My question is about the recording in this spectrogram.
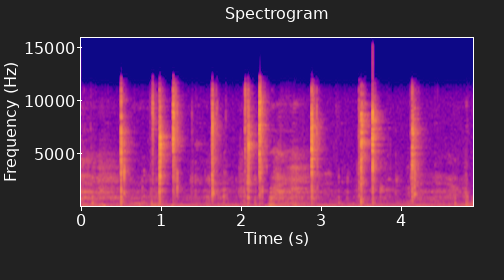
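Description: Close-miked mouth sounds of eating pig feet: about a dozen sharp smacks and clicks at irregular intervals.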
